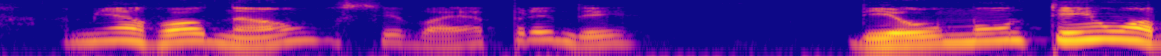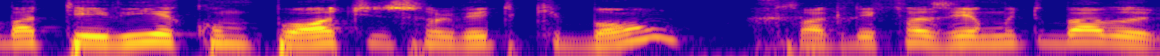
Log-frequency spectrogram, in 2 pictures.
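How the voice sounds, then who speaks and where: A man with a high-pitched voice talks at a very fast clip, his pitch varying in an ordinary way, recorded dry and close with no echo, very clean, over a silent background. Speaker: drum teacher and church musician. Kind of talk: casual chat.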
